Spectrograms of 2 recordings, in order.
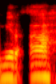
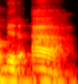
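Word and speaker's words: مرآة: Untuk mir'at ini dibacanya mir'at Ustaz ya, bukan taknya di mir'ah gitu, bukan jadi tak marbut. Mir'atan. Tapi kalau mau dibaca sukun dimatikan ya wa mir'ah juga boleh.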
